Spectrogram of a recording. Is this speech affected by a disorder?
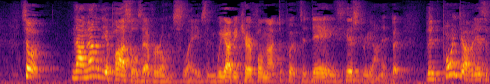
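No.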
